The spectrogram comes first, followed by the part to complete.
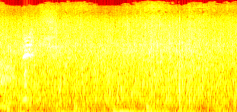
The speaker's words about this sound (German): Ganz unerwartet, der Wolkenbruch. Mein Gott, der Regen ist ja schlimm.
